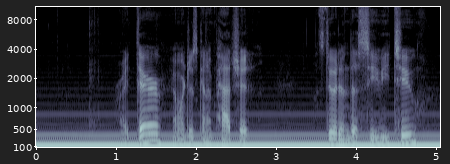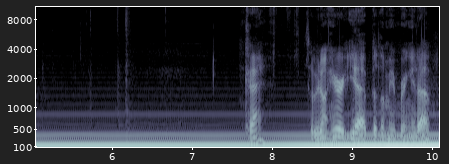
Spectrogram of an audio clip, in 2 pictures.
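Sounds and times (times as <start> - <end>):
low sine-wave tone: 0.0 - 10.0.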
